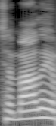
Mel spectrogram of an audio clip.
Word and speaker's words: Tamale: Wait, now talk about, is it really tamale, like hot tamale? Am I saying it right? – Yeah, it's tamale. You are right.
